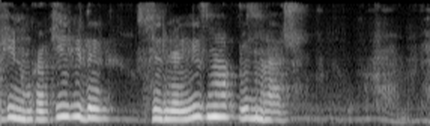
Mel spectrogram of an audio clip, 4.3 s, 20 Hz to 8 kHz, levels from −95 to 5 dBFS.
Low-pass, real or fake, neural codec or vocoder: 7.2 kHz; fake; autoencoder, 22.05 kHz, a latent of 192 numbers a frame, VITS, trained on one speaker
